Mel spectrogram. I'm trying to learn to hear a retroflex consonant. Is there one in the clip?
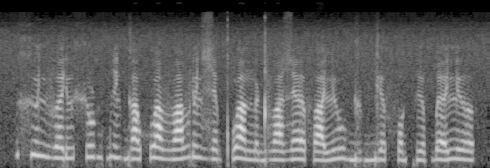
yes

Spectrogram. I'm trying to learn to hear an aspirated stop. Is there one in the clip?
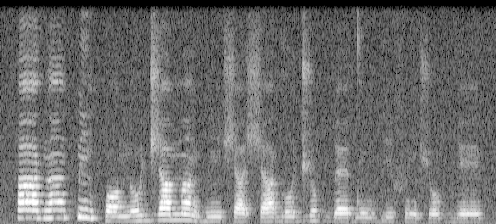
no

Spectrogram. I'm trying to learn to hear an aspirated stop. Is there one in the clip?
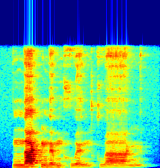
no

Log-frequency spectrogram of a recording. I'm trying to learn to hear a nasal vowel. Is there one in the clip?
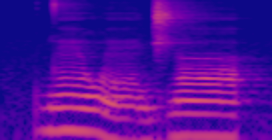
yes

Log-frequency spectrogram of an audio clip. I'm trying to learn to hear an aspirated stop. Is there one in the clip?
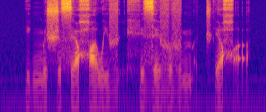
no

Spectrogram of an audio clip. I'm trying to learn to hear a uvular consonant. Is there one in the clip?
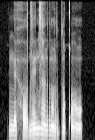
yes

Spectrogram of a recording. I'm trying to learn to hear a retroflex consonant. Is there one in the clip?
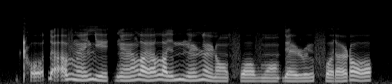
yes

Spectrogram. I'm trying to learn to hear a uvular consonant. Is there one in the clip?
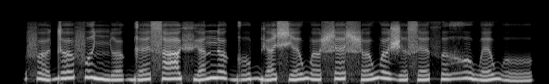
no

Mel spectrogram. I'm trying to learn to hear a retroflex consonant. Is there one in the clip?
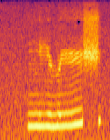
yes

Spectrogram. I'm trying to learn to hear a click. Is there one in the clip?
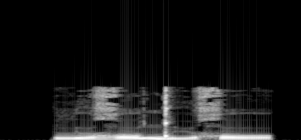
yes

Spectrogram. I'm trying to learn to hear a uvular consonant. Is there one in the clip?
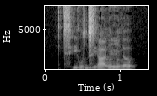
no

